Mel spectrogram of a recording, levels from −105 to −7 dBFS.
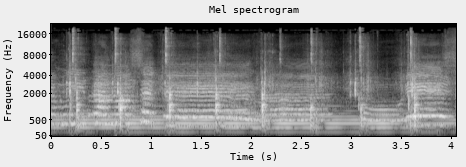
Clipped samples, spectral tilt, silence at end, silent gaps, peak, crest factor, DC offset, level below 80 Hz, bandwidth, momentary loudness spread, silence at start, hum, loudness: under 0.1%; -1.5 dB/octave; 0 s; none; -2 dBFS; 22 dB; under 0.1%; -80 dBFS; 19.5 kHz; 8 LU; 0 s; none; -23 LUFS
